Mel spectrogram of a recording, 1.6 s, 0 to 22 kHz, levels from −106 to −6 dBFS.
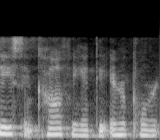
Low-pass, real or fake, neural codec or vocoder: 7.2 kHz; fake; codec, 16 kHz, 4 kbps, FreqCodec, smaller model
